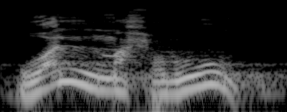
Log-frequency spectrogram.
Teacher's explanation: الف لام کے بعد حروف قمری کے 14 حرفوں سے میم ہے تو یہ لام پڑھی جائے گی. روم واو ساکن سے پہلے پیش ہو تو واو مدہ اور را کے اوپر زبر یا پیش ہو تو را پر ہوتی ہے.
